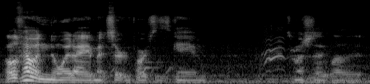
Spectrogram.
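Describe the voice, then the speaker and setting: A man's voice: low voice, quick pace, fairly bright tone, slight background noise. A man streaming a video game, chatting casually with viewers and swearing freely at enemies. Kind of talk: casual live-stream chat while playing. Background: game music.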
